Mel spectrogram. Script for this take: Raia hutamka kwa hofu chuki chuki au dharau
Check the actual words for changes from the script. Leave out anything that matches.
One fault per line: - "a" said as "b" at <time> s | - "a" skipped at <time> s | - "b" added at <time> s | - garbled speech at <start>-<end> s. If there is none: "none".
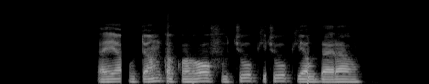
none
